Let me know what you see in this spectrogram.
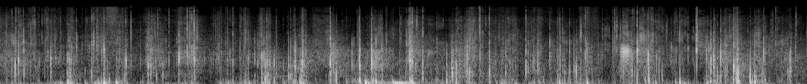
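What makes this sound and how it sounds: A small, empty, glossy pink patent vinyl pouch with a zipper is held in both hands while fingertips crumple and rub it. A dense, continuous crinkling and rustling runs throughout, broken by sharp crackling snaps and soft low thumps from the handling.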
